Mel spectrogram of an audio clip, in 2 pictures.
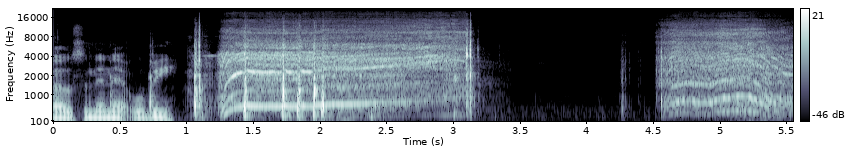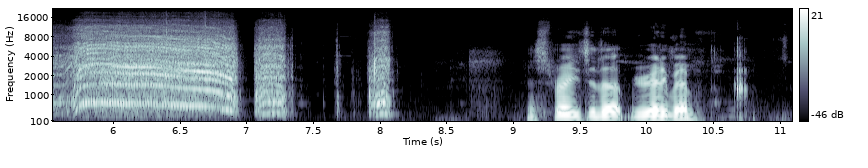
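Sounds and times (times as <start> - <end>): power drill driving screws: 1.1 - 3.2, 4.5 - 8.2.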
